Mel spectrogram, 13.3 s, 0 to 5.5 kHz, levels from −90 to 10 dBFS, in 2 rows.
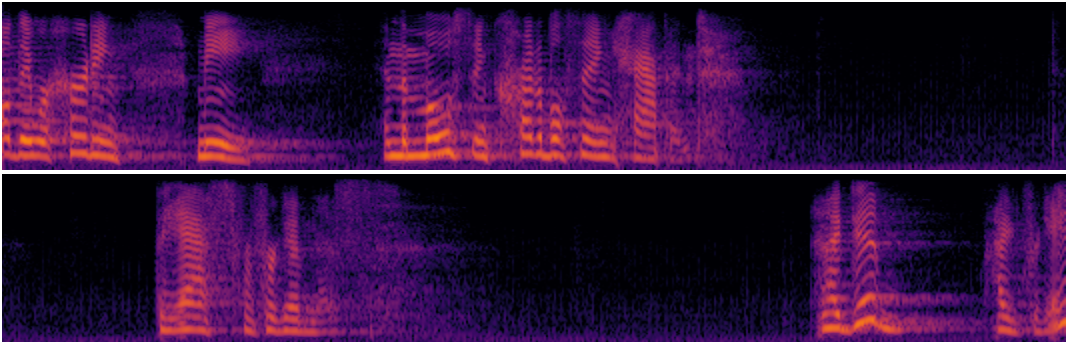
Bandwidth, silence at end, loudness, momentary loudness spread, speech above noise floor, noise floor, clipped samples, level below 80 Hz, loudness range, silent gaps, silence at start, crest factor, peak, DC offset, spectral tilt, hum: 5 kHz; 0 s; -29 LUFS; 22 LU; 41 dB; -69 dBFS; under 0.1%; -70 dBFS; 14 LU; none; 0 s; 20 dB; -12 dBFS; under 0.1%; -9 dB/octave; none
